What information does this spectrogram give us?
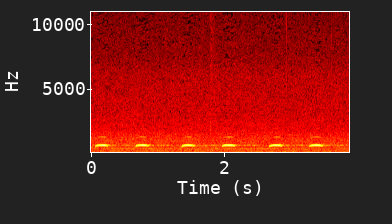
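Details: Six round, medium-pitched hoots in a measured pairwise cadence from a northern boobook, taped on a TASCAM DR-100MKIII at Ichijoji, Sakyo Ward, Kyoto, Japan, on 22 May 2023; background otherwise calm.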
